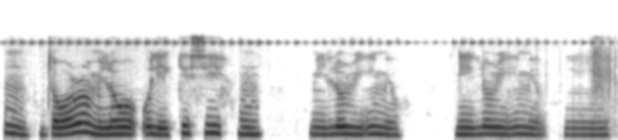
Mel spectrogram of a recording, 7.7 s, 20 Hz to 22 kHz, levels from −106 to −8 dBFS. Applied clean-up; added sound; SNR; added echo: none; none; none; none.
